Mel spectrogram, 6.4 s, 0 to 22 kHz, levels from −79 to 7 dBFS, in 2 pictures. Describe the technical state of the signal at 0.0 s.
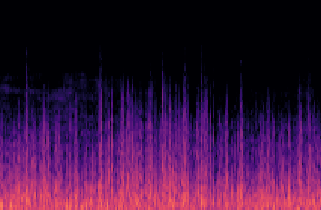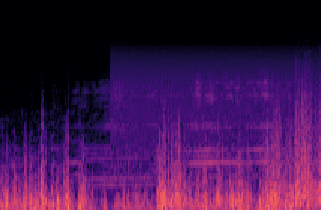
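The signal is intact at 0.0 s, with no dropout, distortion or other fault audible at that moment.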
